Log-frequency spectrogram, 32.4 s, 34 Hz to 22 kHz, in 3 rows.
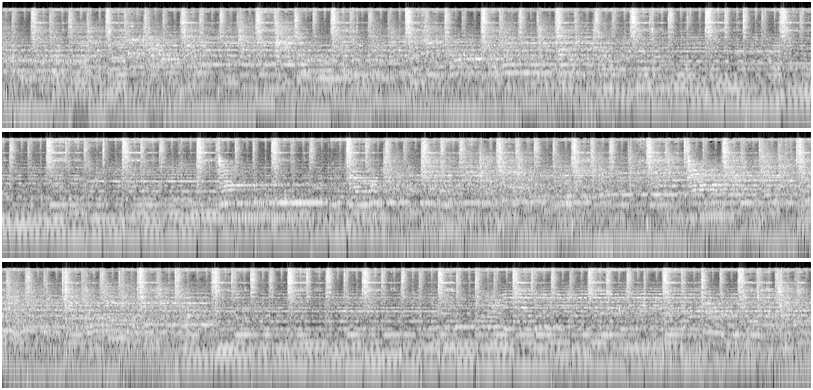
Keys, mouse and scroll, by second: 0.5 shift+click, 1.2 click, 2.2 ctrl+g, 7.4 shift+click, 8.0 click, 8.7 ctrl+g, 9.7 click, 10.6 ctrl+shift+g, 11.4 click, 12.2 ctrl+d, 12.4 click, 13.5 shift+click, 14.0 ctrl+g, 14.4-21.1 drag, 21.6 shift+click, 24.0 Down, 24.2 Down, 24.3 Down, 24.4 Down, 25.0 click, 25.6 Down, 26.7 Down, 27.6 click, 28.1 shift+click, 29.0 ctrl+g, 29.7-32.3 drag.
